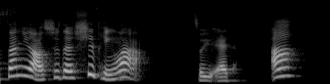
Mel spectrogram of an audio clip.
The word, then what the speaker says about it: 啊: So you add A. And the second tone.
